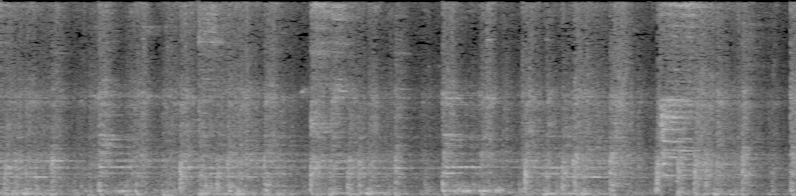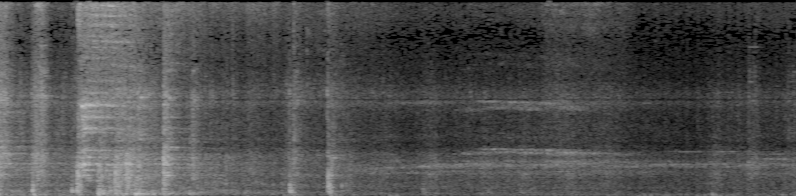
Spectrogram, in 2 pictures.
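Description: LHB passenger coaches rolling past close by, their wheels clattering over the rail joints in quick repeated clicks. About eight seconds in the last coach has passed, and the sound drops to a much fainter rumble as the train draws away.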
